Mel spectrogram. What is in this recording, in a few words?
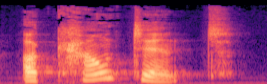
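"accountant", English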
